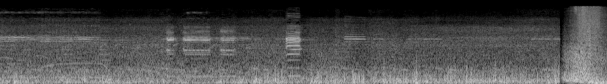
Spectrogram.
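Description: Road traffic of cars and motorbikes driving past, with short car-horn toots about two seconds in and again near three seconds, and voices. Near the end a loud whoosh cuts in.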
